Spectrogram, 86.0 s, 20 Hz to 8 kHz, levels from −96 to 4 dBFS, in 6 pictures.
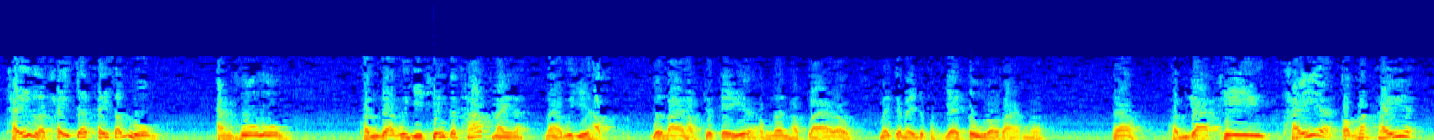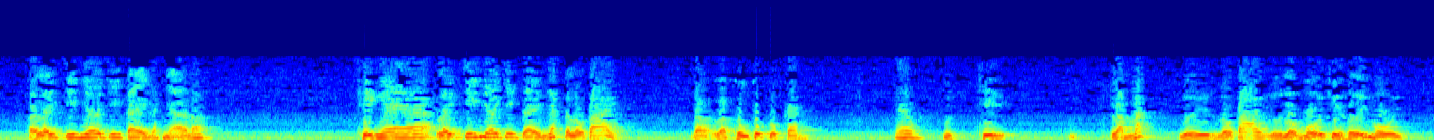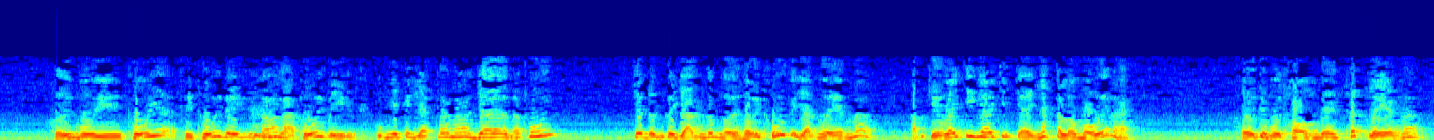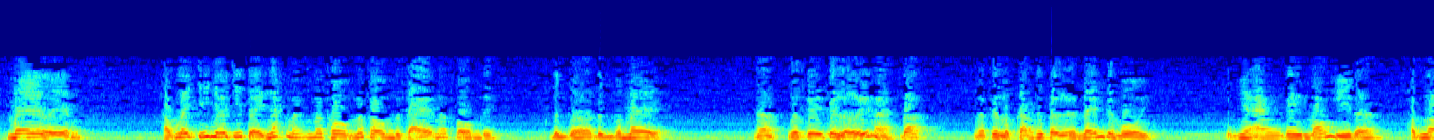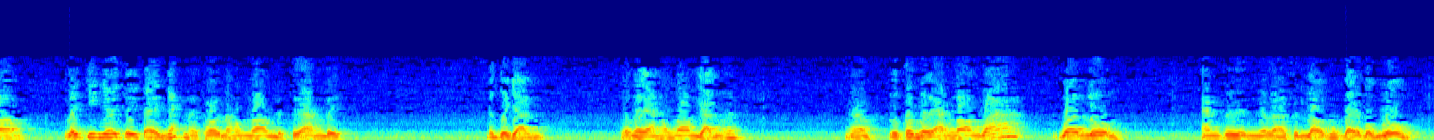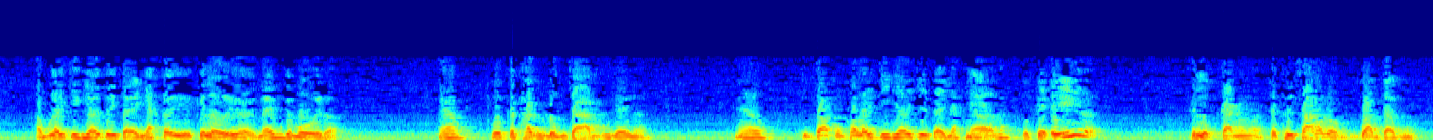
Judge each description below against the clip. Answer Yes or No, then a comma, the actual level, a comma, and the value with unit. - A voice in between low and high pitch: Yes, medium, 160 Hz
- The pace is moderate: Yes, average, 200 wpm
